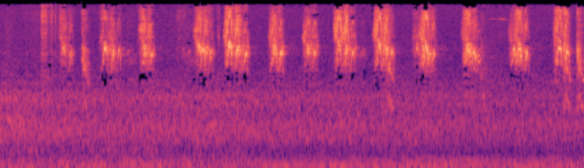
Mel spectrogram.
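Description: A house sparrow gives a steady run of about thirteen short, bright chirps, roughly two each second and slightly uneven in pace. There is only a faint hiss behind it.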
